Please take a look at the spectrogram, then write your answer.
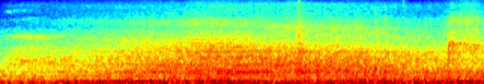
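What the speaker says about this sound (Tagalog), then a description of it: "Traffic." Road traffic makes a steady, loud rumble of passing vehicles close by, with a few faint higher-pitched accents and no voices.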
